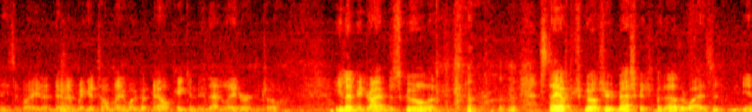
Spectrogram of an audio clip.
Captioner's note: laughs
